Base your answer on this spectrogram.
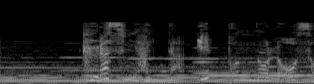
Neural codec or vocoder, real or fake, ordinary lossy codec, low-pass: none; real; MP3, 32 kbps; 7.2 kHz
